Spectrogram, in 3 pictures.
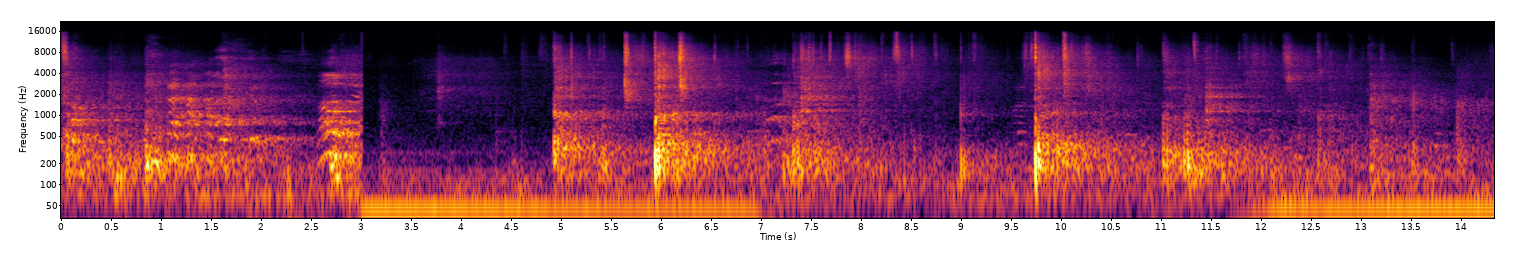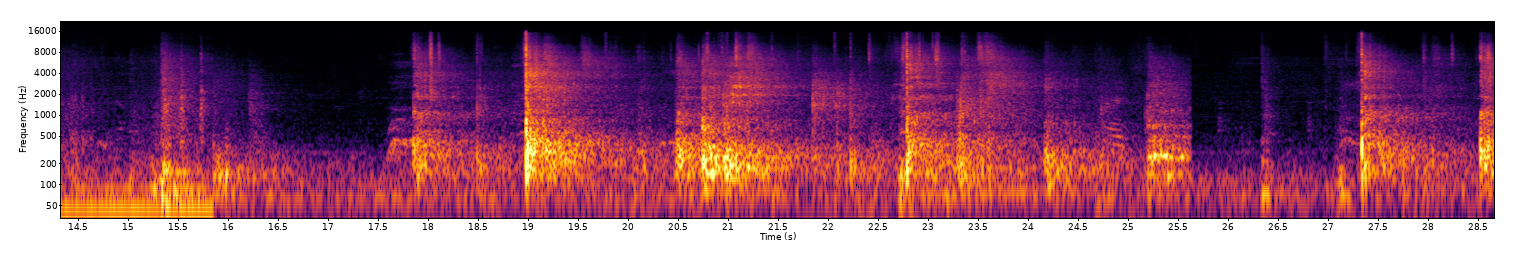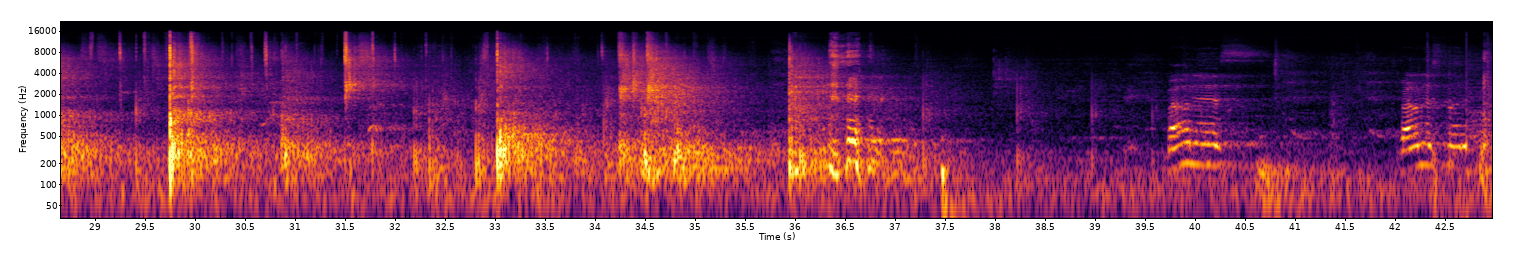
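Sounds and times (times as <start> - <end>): racquet hitting tennis ball: 4.8 - 14.6, 17.6 - 25.6, 27.2 - 36.4
ball bouncing on court: 4.9 - 14.6, 17.8 - 24.6, 27.2 - 36.4.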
